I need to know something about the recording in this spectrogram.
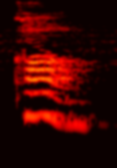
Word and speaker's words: calm: Balm, balm, calm, not calm, calm. So in all these words, letter L is silent.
